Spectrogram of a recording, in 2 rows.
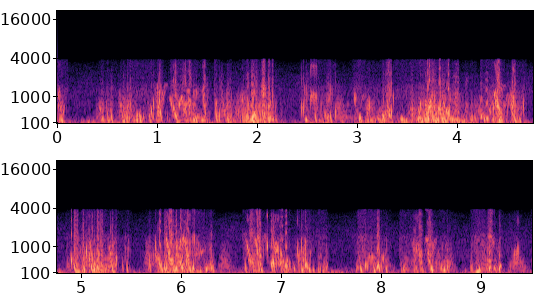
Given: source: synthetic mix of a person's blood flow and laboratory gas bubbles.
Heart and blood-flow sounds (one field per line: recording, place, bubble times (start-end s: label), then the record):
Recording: Doppler ultrasound of blood flow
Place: subclavian vein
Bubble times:
0.00-0.11 s: bubbles
0.38-1.54 s: bubbles
1.57-2.23 s: bubbles
2.42-4.70 s: bubbles
4.83-5.50 s: bubbles
5.63-6.35 s: bubbles
6.60-7.48 s: bubbles
7.73-8.11 s: bubbles
8.17-8.72 s: bubbles
8.88-9.40 s: bubbles
9.49-9.52 s: bubbles
From the record:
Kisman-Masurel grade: 444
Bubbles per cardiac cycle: continuous sound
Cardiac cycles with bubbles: 100%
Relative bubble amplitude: maximal (0.775 to 0.999)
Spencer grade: 4 (maximum detectable bubble signal sounding continuously throughout systole and diastole of every cardiac period, and overriding the amplitude of the normal cardiac signals)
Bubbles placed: anywhere in the cardiac cycle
